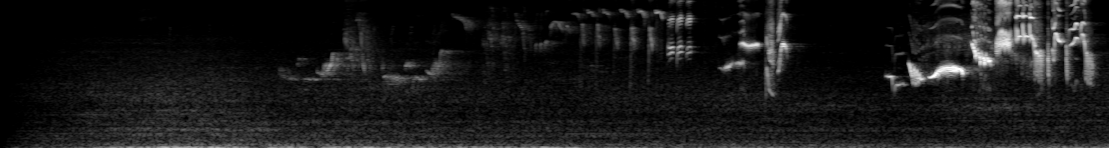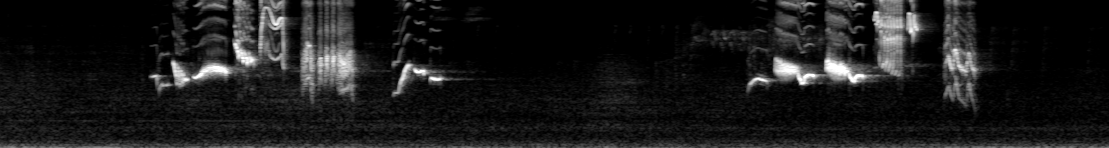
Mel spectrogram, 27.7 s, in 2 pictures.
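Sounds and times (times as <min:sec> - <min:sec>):
common blackbird singing: 0:03.5 - 0:10.1, 0:11.1 - 0:13.8, 0:15.8 - 0:20.4, 0:21.6 - 0:27.7.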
